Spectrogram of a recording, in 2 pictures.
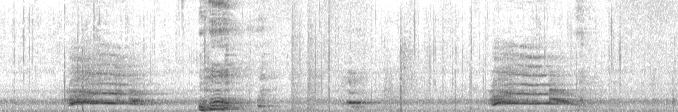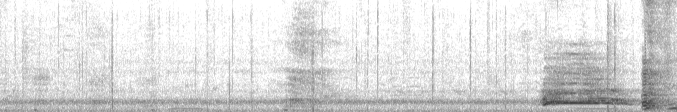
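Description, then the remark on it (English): Several shrill, harsh fox screams ring out in separate bursts, each a raspy wavering cry lasting under a second, with quiet pauses between them and a steady faint hum underneath. “Yeah, while we're at it, let's just listen to the foxes are really funny.”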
